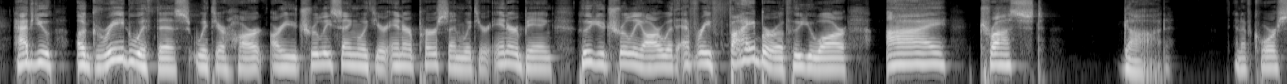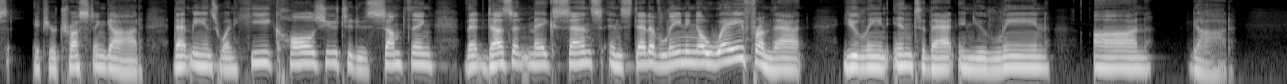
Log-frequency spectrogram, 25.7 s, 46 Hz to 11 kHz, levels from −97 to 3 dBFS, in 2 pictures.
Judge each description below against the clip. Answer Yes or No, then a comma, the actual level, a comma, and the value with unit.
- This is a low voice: No, medium, 145 Hz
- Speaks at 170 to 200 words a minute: No, average, 160 wpm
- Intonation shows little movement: No, average, 4.6 semitones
